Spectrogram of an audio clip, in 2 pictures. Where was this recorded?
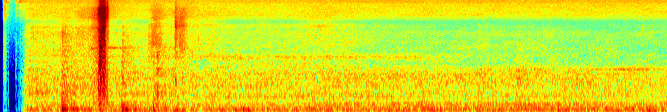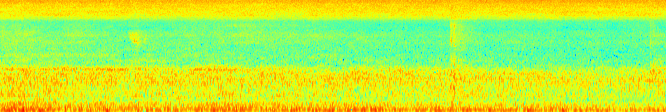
in a residential area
